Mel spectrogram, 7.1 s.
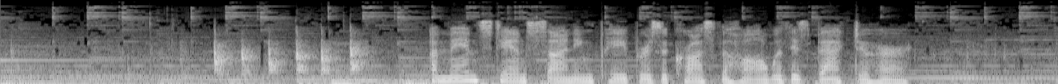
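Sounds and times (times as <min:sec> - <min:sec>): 
knocking on a door: 0:01.4 - 0:02.6
speech: 0:02.9 - 0:06.2.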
